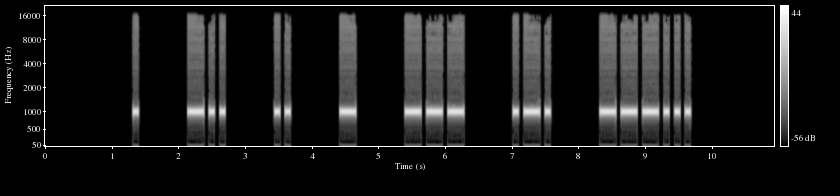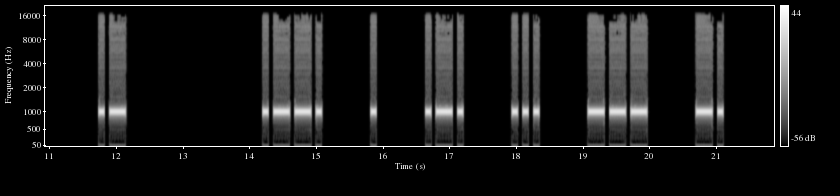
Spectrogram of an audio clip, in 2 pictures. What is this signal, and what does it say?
Morse code, heard as a keyed tone, about 15 wpm, spaced as for 8 wpm, 1000 Hz. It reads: EDITOR: A PERSON
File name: qotdfiles / 8wpm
